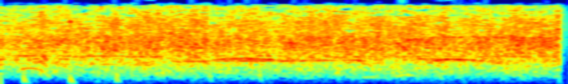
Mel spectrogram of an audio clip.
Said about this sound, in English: There you go. Perfect. Look, anytime I get a chance to play our applause button, I use it. Yes, he does. Every chance he does.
